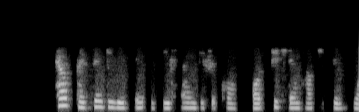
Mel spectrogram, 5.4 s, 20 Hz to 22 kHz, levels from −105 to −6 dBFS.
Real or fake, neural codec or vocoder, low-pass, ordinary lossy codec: real; none; 3.6 kHz; Opus, 32 kbps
